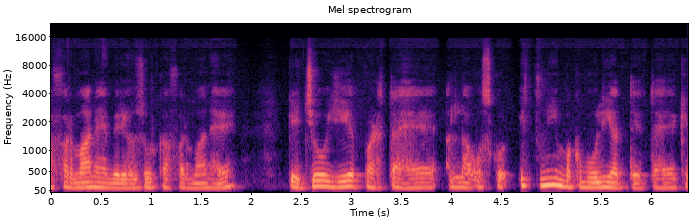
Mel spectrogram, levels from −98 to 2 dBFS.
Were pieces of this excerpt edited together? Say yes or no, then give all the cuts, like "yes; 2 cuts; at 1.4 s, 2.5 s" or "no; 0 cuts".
no; 0 cuts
